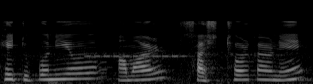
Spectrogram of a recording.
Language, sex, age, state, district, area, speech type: Assamese, female, 60+, Assam, Charaideo, urban, spontaneous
